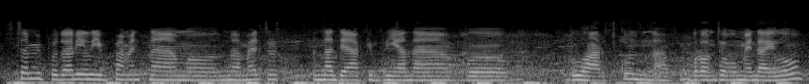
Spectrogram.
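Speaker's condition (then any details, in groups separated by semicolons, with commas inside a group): Deafness; born hearing, near-total hearing loss in early childhood, caused by medicines given as treatment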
